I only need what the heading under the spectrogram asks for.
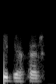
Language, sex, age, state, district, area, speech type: Punjabi, male, 18-30, Punjab, Ludhiana, urban, conversation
